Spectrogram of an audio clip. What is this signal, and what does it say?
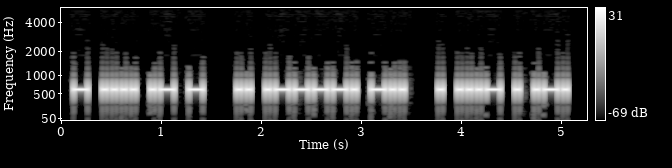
Morse code, heard as a keyed tone, about 25 wpm, 600 Hz. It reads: THAT I'D EVER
